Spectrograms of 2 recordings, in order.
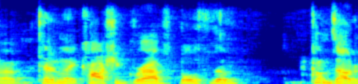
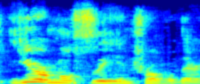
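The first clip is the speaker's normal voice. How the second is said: raised, louder mock warning; hard scolding; 5 semitones higher, 5 dB louder than usual. Older sister telling Naruto off, imitated scolding. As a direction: imitate a sister laying down the law. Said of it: "was scolding Naruto pretty hard".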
